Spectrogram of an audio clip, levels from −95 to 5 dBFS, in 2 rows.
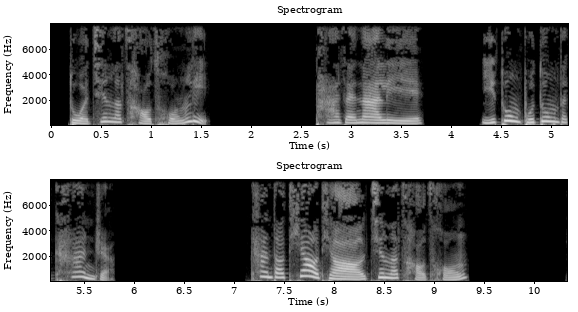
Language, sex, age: Chinese, female, 20-39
